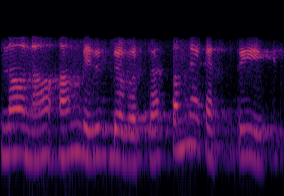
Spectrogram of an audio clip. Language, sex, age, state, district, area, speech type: Sanskrit, female, 18-30, Odisha, Nayagarh, rural, conversation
